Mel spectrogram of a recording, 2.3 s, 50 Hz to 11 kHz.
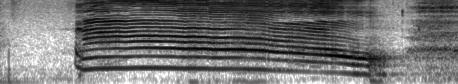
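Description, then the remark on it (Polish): A single long, drawn-out meow, loud, holding a steady whining tone for about a second and a half before trailing off, with no talking around it. “kiedy po 20 minutach marszu zaczął kurwa miauczyć”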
